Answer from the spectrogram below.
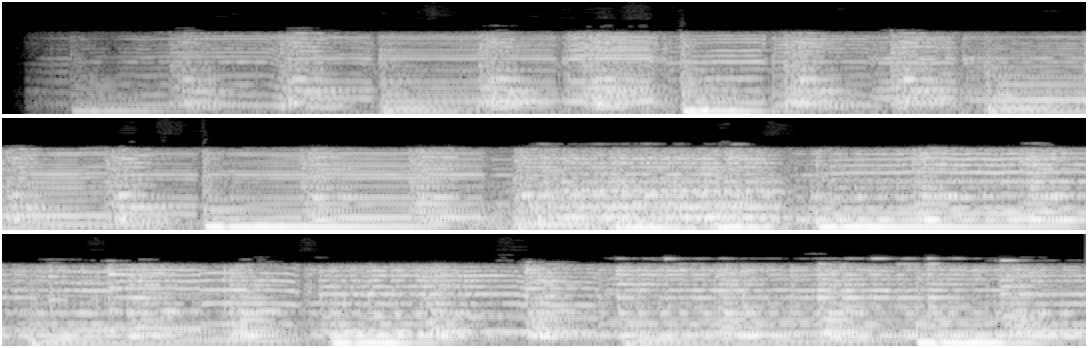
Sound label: Waltz; Kosovo Waltz; Arhoolie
